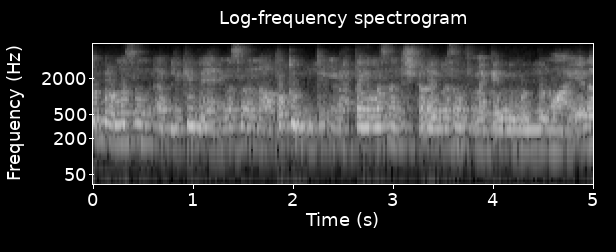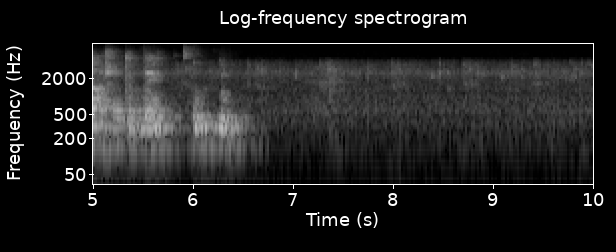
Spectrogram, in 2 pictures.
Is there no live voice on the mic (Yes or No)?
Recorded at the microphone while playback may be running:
Yes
